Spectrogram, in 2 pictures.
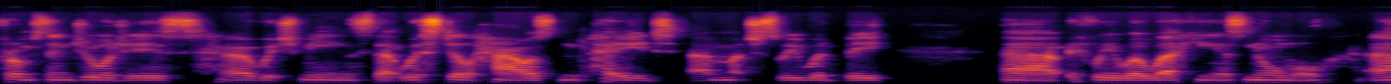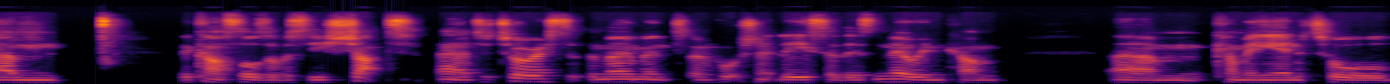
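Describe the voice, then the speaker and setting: A man with a British accent, medium pitch, monotone, flat intonation and a moderate pace. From Germany (Munich), British parents. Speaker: choral singer. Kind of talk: casual introduction on video. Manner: hesitant, many fillers.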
